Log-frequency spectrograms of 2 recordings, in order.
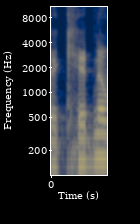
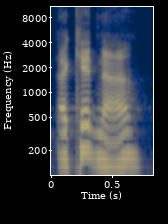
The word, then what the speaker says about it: echidna: turned on saw someone's larvid last night and pronunciation of Echidna was great how did they pronounce echidna I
